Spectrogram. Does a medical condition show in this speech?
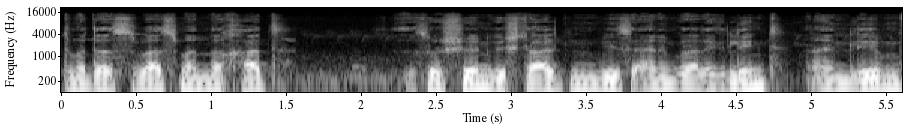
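Yes: Parkinson's disease; public for about 11 years, almost no tremor, feels symptom-free when well adjusted.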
